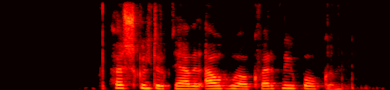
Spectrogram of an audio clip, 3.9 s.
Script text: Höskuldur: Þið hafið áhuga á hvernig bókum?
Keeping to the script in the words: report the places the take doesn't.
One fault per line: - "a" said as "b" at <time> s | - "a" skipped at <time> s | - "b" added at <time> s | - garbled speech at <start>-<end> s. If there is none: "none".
none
